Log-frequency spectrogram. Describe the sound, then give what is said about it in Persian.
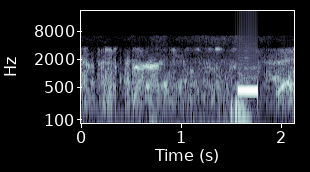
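A single short, loud telephone busy-tone beep sounds as a caller's line to a Radio Azadi call-in show drops, steady and flat in pitch, set against a muffled background of line noise and faint voices. “تلفن قطع شو.”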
